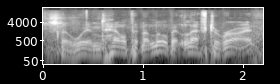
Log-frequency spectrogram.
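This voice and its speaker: A man giving measured, conversational golf commentary, unhurried in his observations. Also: on the low side, lively intonation. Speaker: golf commentator reporting from the course. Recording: outdoor background noise.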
